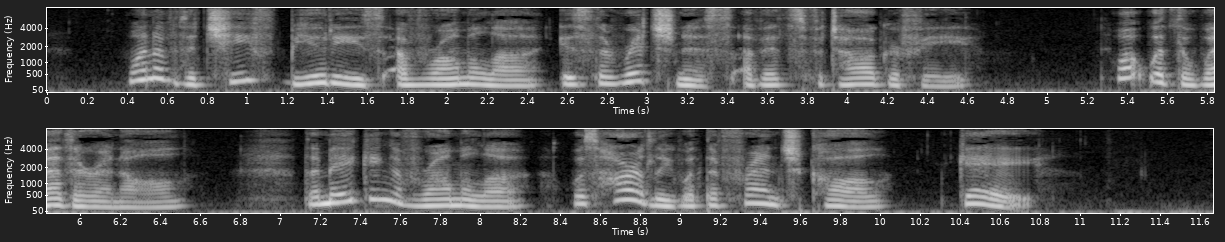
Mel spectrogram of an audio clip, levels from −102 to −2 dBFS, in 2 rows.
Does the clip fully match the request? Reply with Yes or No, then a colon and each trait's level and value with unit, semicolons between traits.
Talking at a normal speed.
Yes: average, 155 wpm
